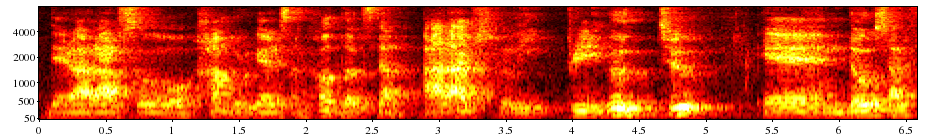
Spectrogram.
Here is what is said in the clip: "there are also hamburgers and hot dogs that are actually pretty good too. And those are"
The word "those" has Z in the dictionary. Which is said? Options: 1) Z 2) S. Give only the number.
2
